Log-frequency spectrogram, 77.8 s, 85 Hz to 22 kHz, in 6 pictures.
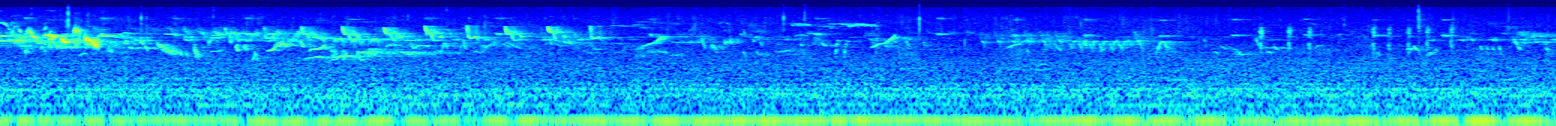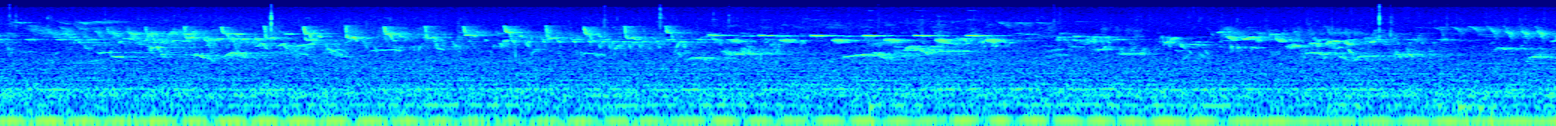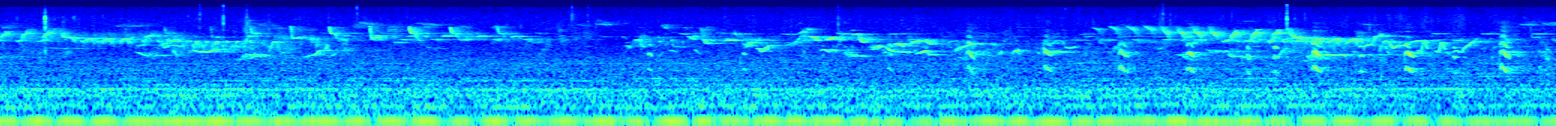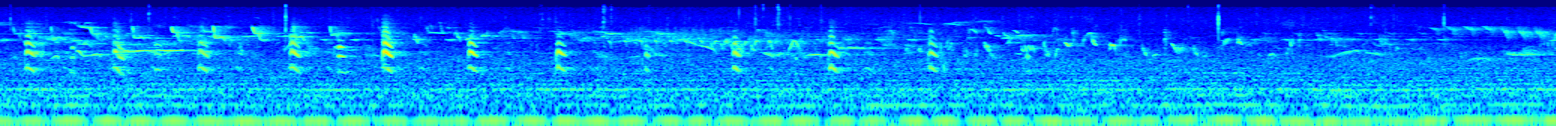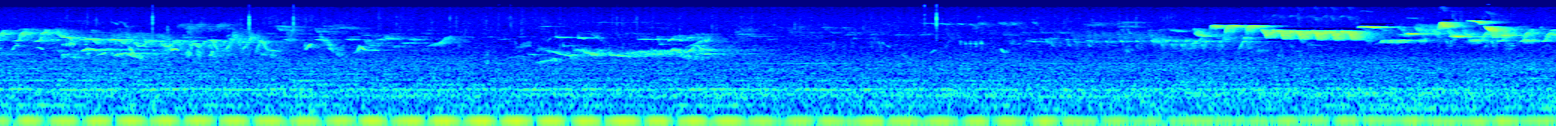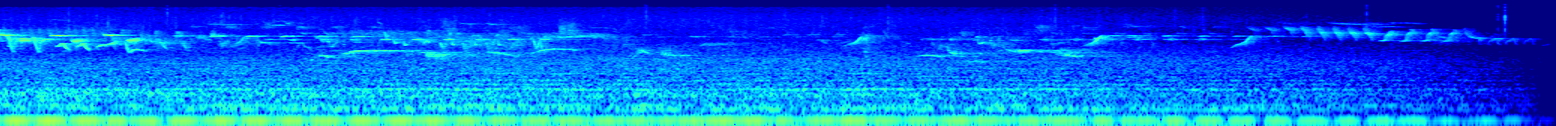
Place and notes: Gelderse Toren Spankeren, Netherlands - Gelderse Toren
mix of 2 Synchronized stereo recordings. 2x spaced omni + telinga parabolic mic.
Birds, Boat, Tractor.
